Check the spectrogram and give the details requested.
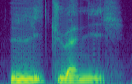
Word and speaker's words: Lituanie: La Lituanie. Remember in French, sorry, H doesn't exist, okay, so you don't pronounce it, and it's Lituanie, Lituanie, la Lituanie.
